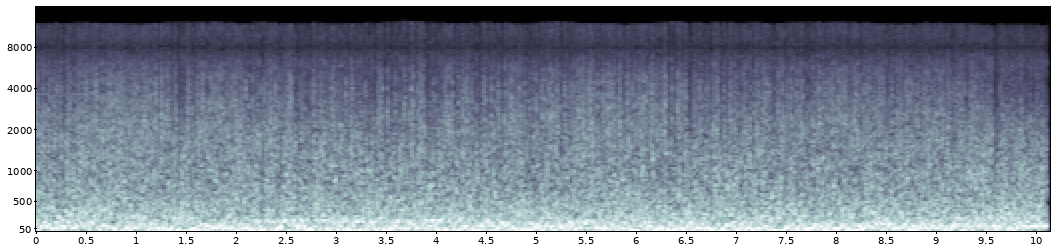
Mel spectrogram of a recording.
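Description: Open-cockpit Locost kit car's Ford crossflow four-cylinder engine running on track, mixed with wind buffeting the onboard microphone: a steady, loud din with no let-up.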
